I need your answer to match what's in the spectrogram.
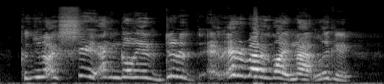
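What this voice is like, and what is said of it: Talking loudly and passionately. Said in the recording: “why I'm talking so loud”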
